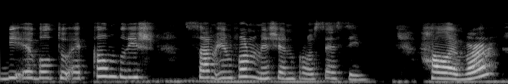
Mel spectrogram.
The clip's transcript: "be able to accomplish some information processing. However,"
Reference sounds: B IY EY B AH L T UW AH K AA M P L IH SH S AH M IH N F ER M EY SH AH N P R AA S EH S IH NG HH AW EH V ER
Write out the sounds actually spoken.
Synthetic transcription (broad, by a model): B IY EY B AH L T UW AH K AA M P L IH SH S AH M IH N F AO M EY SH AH N P R AA S EH S IH NG HH AW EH V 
